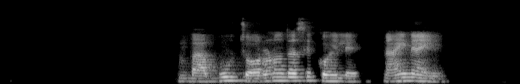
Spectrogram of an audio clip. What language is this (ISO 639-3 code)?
ori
